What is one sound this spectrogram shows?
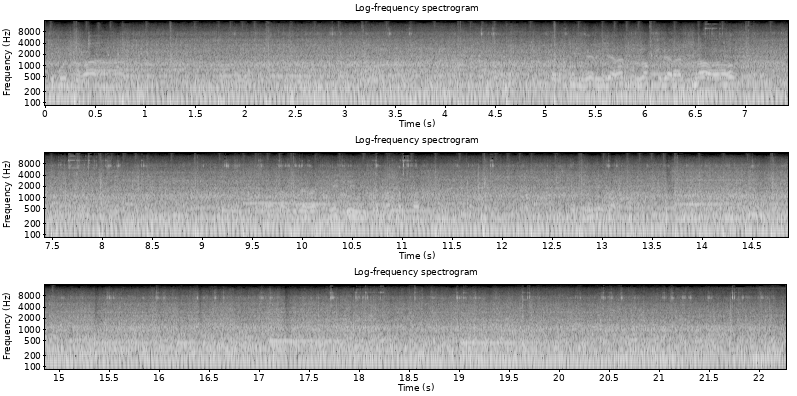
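Tyres rumble over a bumpy dirt track.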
